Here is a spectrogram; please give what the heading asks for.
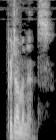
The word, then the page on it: predominance: Australian English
